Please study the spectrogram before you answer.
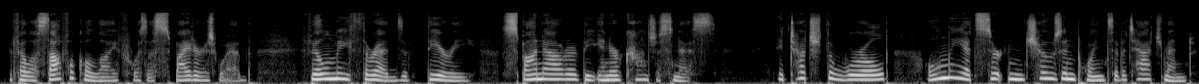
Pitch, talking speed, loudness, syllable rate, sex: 215 Hz, 130 wpm, -19 LUFS, 4.5 syllables/s, female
